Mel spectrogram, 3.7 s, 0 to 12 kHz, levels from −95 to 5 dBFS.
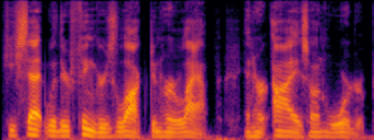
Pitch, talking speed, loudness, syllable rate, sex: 100 Hz, 225 wpm, -19 LUFS, 5.3 syllables/s, male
